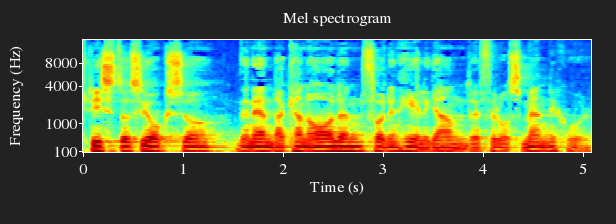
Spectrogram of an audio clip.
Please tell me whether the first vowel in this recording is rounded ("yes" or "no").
no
